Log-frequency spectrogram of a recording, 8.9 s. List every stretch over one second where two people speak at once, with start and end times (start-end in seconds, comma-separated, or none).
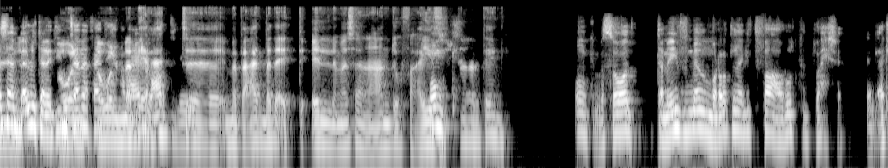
0.6-2.0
